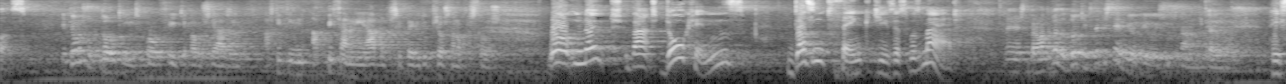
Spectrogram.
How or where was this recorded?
large echoing room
